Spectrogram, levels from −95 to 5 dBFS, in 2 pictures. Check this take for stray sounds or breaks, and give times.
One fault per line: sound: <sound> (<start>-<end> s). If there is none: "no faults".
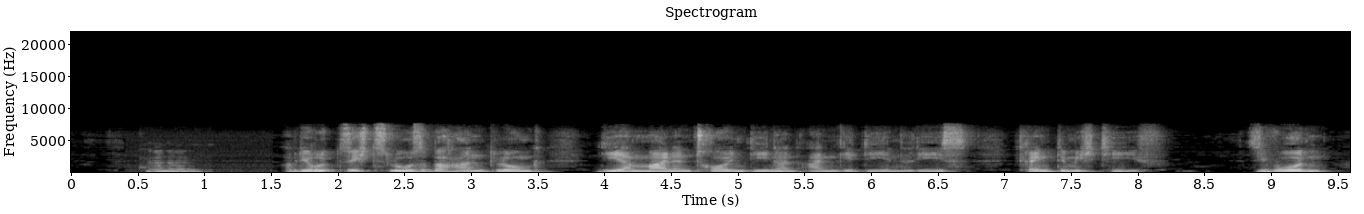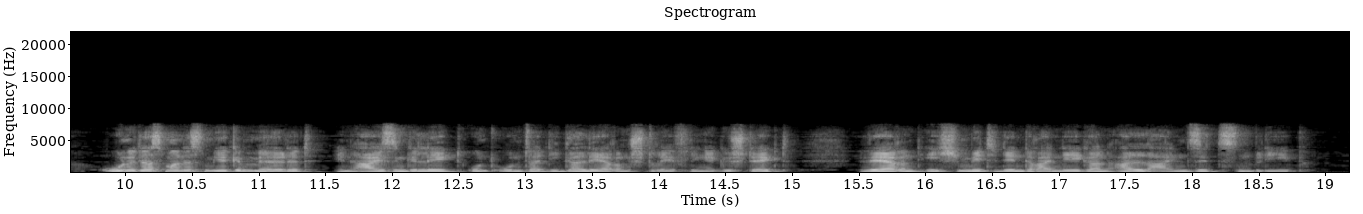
sound: laugh (0.5-1.1 s)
